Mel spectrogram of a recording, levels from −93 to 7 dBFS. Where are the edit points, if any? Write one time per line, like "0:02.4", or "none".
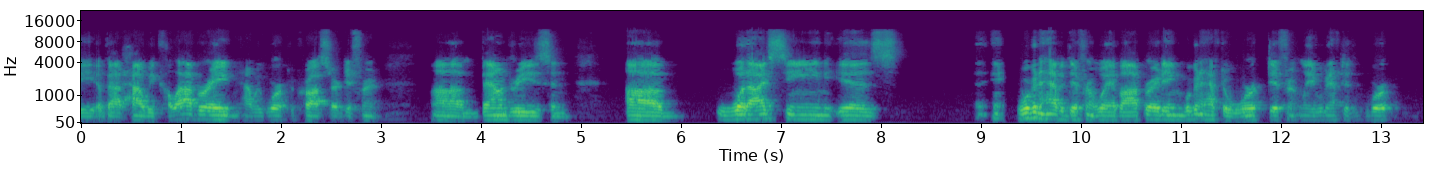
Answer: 0:09.2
